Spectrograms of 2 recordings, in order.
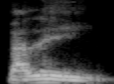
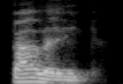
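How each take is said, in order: First: Ballet as bal-AY, loud second syllable; American second-syllable stress. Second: Ballet as BAL-ay, loud first syllable; British first-syllable stress. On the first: Teacher models American English, end-stressed demo. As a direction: hit the last syllable of ballet. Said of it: "a sílaba forte é a segunda". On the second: Teacher models British English, front-stressed demo. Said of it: "a sílaba forte é a primeira". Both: Shown as a demonstration.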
